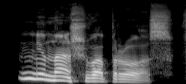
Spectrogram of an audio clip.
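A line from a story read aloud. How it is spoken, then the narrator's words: Lazy retort. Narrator (Russian): все так же лениво отбил Попов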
